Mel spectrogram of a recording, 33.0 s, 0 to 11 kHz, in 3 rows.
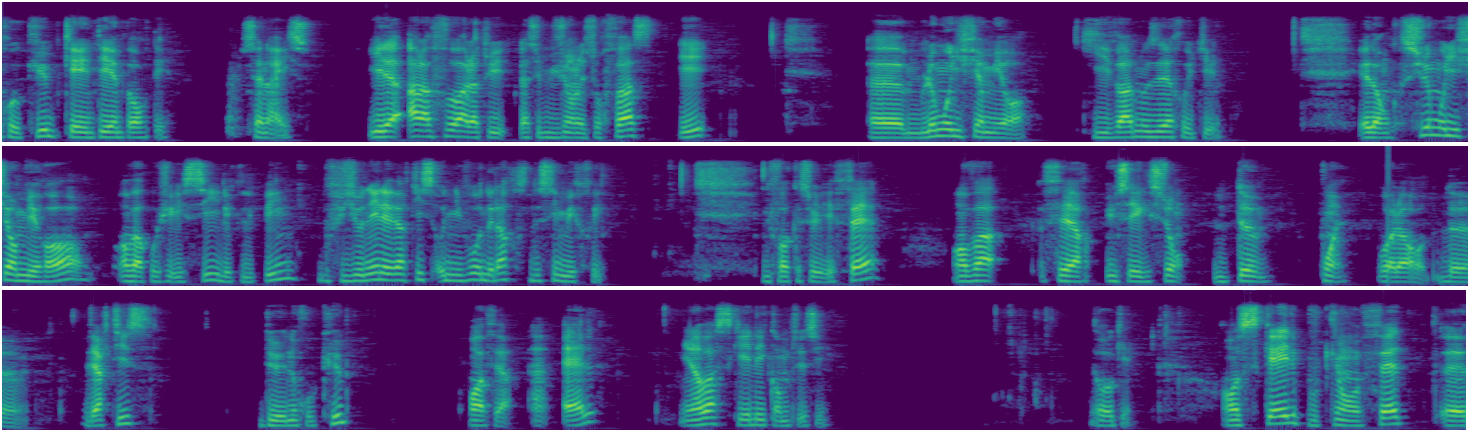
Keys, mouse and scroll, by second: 11.1-13.2 drag, 15.8 click, 16.4-19.5 shift+scroll up 3, 19.5 right click, 25.4 l, 27.5 s, 29.8-32.5 middle drag, 32.5 KP_1.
